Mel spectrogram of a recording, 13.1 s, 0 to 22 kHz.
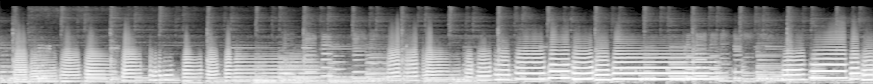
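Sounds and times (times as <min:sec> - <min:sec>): jazz horn section: 0:00.0 - 0:13.0
jazz rhythm section: 0:00.0 - 0:13.0.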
